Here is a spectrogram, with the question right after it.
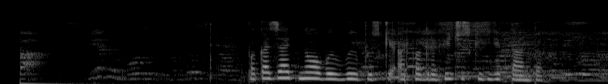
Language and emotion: Russian, neutral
